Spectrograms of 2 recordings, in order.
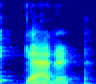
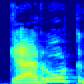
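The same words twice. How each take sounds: First: "कैरेट" with a reduced second vowel, pitch falling; correct carrot pronunciation. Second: "कैरोट" ending in a long O plus T; mispronounced carrot. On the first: Teacher answering her own question to learners, "कैरेट" with short second vowel. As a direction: drop low on "कैरेट", ending in a short "rut". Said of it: "इसको क्या पढ़ेंगे?". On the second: Teacher ruling out the misreading, "कैरोट" with a long O. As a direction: say "कैरोट" as "care-oat", O fully sounded. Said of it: "कैरोट नहीं पढ़ेंगे". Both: Shown as a demonstration.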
